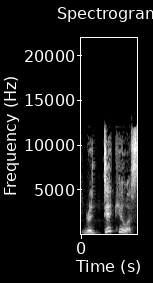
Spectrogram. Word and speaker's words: ridiculous: count four syllables good all right which syllable is stressed this we haven't talked to you know how word stress yes ridiculous the second one so when you say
